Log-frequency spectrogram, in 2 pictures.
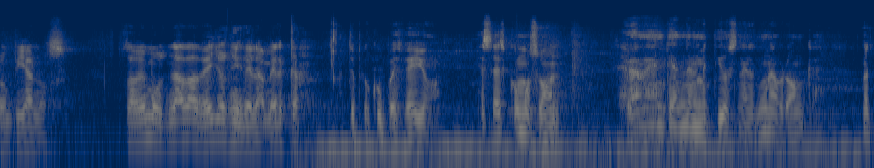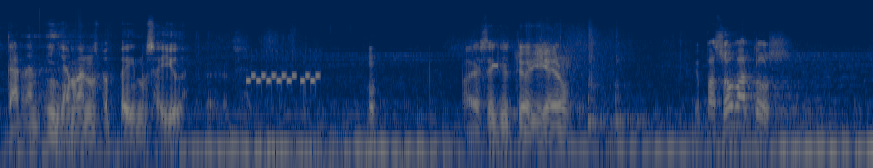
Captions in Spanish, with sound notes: - YA ME TIENEN HASTA LA MADRE ESTOS COLOMBIANOS. NO SABEMOS NADA DE ELLOS NI DE LA MERCA. - NO TE PREOCUPES, FEYO, YA SABES COMO SON, SEGURAMENTE, ANDEN METIDOS EN ALGUNA BRONCA. NO TARDAN EN LLAMARNOS PA' PEDIRNOS AYUDA. [Suena un celular] - !JUM! PARECE QUE TE OYERON.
